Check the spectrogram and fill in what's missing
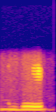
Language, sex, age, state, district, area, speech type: Punjabi, female, 30-45, Punjab, Fazilka, rural, conversation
